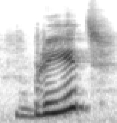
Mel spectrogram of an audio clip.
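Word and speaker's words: bridge: এক এক করে বলি ব্রিজ ব্রিজে এখানে দেখছো ডি জি এবং সত্যি কথা বলতে ডি টা এখানে সাইলেন্ট ঠিক আছে তারপর অরেঞ্জ অরেঞ্জেও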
